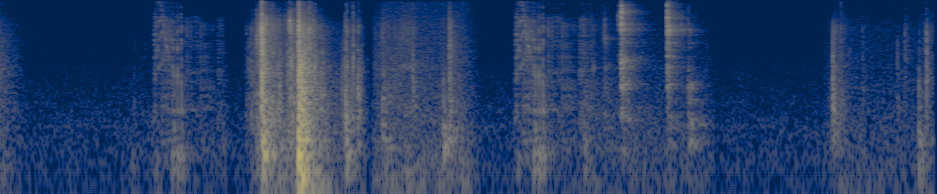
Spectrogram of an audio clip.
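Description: Scattered knocks, scrapes and clicks of a person moving about a quiet room, with the two loudest knocks about two seconds in and two sharp clicks near five seconds.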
